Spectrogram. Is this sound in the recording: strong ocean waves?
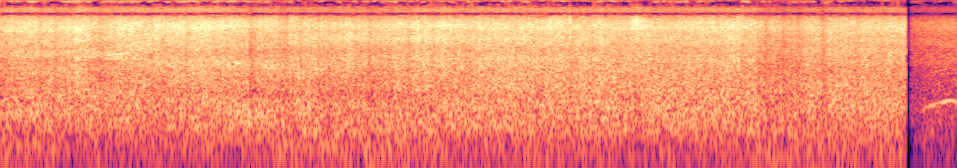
yes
